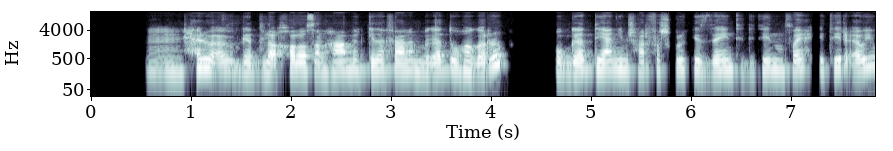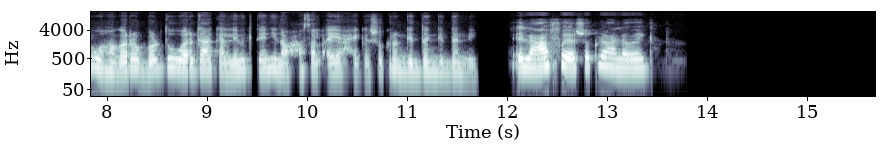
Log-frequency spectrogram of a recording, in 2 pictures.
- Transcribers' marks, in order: other background noise
- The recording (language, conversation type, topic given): Arabic, advice, إزاي أقدر ألتزم بنظام أكل صحي بعد ما جرّبت رجيمات كتير قبل كده وما نجحتش؟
